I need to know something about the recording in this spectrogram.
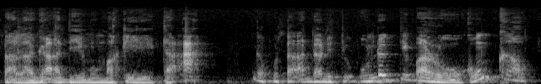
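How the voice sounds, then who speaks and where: A man's voice: mid-range voice, sing-song, moderate pace, creaky, fairly bright tone. A man playing an older Ilocano father, earnest and easily hurt, in a comedy drama. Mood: hurt, pleading. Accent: Filipino, Ilocano. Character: older father, wounded, earnest suitor to his in-law.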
